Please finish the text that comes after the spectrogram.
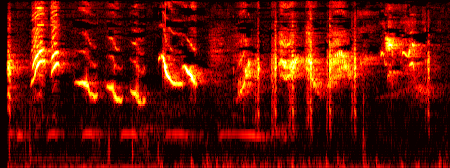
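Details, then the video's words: Pied bushchat, locally called a mini magpie-robin, singing actively while spreading its wings: quick high chirps and short downslurred whistled notes in rapid runs, with a steady faint low tone and a low hum underneath. "decu/kacer mini gacor buka sayap"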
